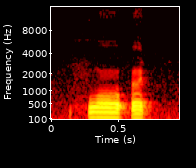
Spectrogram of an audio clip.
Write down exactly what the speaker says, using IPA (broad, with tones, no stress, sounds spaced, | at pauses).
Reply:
h w o˧ ʔ ə˨˩ t̚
